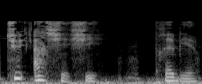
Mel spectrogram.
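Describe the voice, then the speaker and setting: A woman host leads a radio language lesson, speaking slowly and carefully. She repeats words back to get the pronunciation right. Her voice comes through with a dull, lo-fi radio sound. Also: deep voice, a little hiss or hum.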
